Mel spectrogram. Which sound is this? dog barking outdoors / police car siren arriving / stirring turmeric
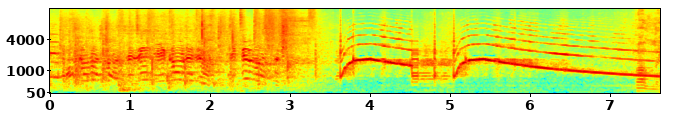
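police car siren arriving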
